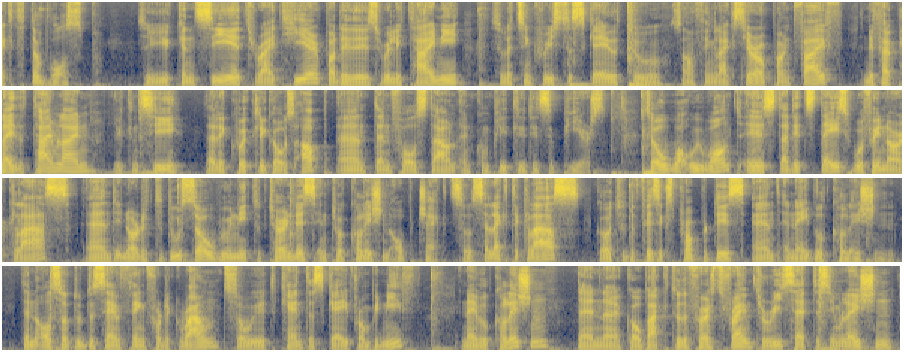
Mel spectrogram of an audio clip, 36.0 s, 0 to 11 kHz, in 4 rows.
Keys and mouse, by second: 4.7-6.2 drag, 8.7 click, 10.0 shift+Left, 10.0 space, 10.4 space, 10.9 space, 15.4 shift+Left, 24.2 click, 31.3 click, 32.7 shift+Left, 35.2 space.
